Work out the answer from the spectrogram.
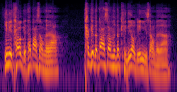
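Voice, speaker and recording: A man's voice: a little high, big pitch swings, rapid-fire, darkish tone, breathy edge. A man lecturing in a casual chat, emphatic and full of rhetorical questions, talking to his listener like a teacher. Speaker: speaker, teacher.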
